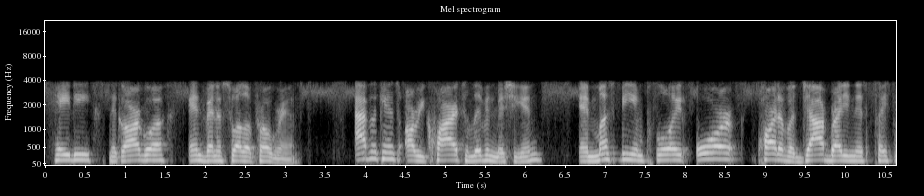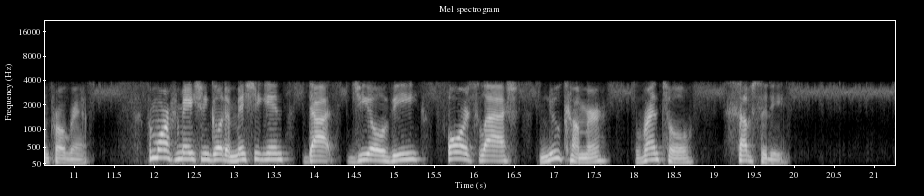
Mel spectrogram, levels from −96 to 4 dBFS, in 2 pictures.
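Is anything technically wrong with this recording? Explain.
Yes, two problems run the whole way through this speech clip.

First, converter idle tones: an undithered delta-sigma converter settles into repeating bit patterns on quiet input, leaving a tone around 3 kHz, about 25 dB below the signal.

Second, G.729 codec damage: the speech sounds plainly rough and synthetic, rebuilt from a vocal tract filter plus a few pulses per frame, which fits an 8 kbit/s stream, with nothing above 3.8 kHz.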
